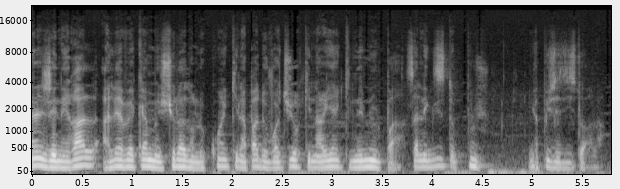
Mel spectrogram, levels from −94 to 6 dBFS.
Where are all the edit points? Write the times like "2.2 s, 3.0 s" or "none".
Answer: none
